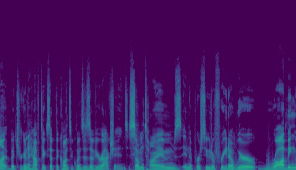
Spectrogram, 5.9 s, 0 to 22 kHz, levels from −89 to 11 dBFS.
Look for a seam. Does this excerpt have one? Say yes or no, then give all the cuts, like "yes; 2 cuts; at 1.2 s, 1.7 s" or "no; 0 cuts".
yes; 2 cuts; at 2.6 s, 4.7 s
